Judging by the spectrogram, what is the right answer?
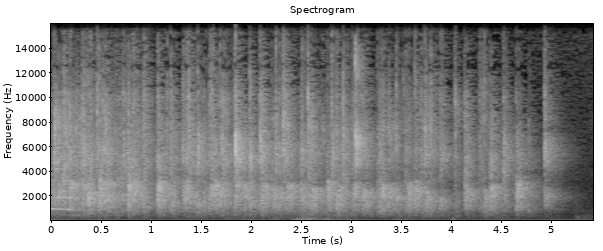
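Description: A church congregation bursts into sustained applause in acclaim of God, dense crowd clapping filling the room at steady loudness before tapering off at the end.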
